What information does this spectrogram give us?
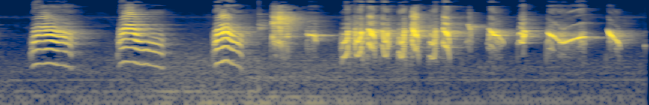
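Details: Long-tailed shrike singing: three drawn-out nasal, meow-like notes, then a fast jumble of harsh chatter and short whistles, with low background hum.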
